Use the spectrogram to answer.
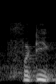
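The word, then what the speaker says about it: fatigue: में the mistake that people make is they put too much stress on the first syllable, और इसको बोलते हैं फैटिग. फैटिग is incorrect. Okay, सो आप इसको फैटिग मत बोलो. It should be pronounced as फटीग. Okay, it इज नॉट the first but the second syllable that gets the stress.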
